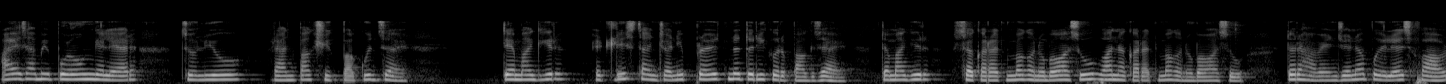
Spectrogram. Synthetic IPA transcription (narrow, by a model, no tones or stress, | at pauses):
ajd͡zamipoɭonɡeljaɾ | t͡soljo | ɾãnpakɕik̚pa̰kuːt̪d͡zaj | t̪ẽmaɡiːɾ | eʈliːsʈ̪ãɲt͡ɕanipɾəjət̪nət̪əɾikəɾpakd͡zaj | t̪emaɡiːɾsəkaɾat̪məɡənubʱəʋasuʋanəkaɾat̪məɡənubʱəʋasu | t̪əɾɦãʋẽnd͡ʑenapəjlet͡sfaʋɭ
